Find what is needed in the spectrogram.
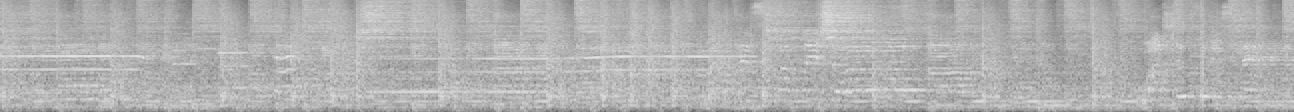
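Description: Live blues band playing: electric guitar and drum kit, with long held harmonica notes over them and a singer on vocals.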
